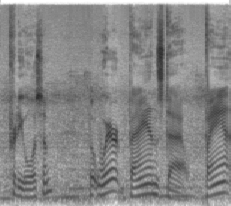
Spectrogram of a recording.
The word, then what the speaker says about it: Bairnsdale: But we're at Bairnsdale. It's not like, it's a bit like Barnsley. Barnsley.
